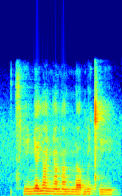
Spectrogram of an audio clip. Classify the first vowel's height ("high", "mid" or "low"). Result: high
